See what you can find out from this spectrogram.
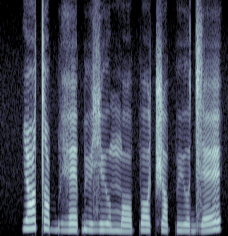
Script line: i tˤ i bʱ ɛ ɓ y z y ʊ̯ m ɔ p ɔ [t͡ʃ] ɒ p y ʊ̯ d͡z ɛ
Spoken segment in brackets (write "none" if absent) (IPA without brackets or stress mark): t͡ʃ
